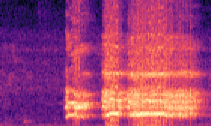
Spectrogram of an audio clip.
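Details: Red junglefowl rooster kept as a decoy crows to challenge wild birds: a brief loud opening note, then a long, raspy, sustained phrase that fades out, without the closing syllable, in a quiet setting.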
